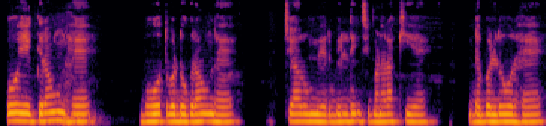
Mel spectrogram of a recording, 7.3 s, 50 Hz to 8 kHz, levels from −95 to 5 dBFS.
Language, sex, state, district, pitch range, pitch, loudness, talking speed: Rajasthani, female, Rajasthan, Churu, 170-180 Hz, 175 Hz, -18 LUFS, 150 wpm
